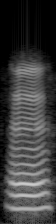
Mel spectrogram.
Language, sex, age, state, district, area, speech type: Maithili, male, 30-45, Bihar, Saharsa, urban, conversation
